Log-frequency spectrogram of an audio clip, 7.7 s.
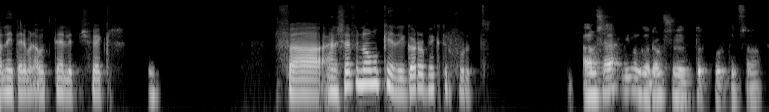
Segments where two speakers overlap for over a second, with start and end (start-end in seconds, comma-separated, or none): none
